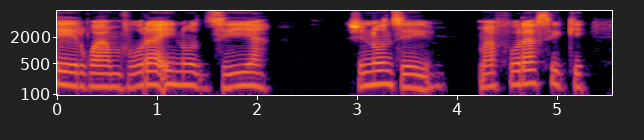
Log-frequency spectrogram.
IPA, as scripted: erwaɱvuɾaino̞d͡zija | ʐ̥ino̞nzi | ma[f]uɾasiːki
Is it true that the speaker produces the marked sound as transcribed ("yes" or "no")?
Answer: yes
